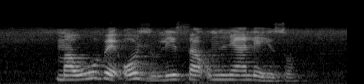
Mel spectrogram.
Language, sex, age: Zulu, female, 25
